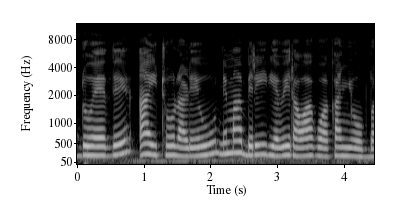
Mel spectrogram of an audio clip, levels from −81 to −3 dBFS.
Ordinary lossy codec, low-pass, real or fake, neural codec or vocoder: none; 10.8 kHz; real; none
